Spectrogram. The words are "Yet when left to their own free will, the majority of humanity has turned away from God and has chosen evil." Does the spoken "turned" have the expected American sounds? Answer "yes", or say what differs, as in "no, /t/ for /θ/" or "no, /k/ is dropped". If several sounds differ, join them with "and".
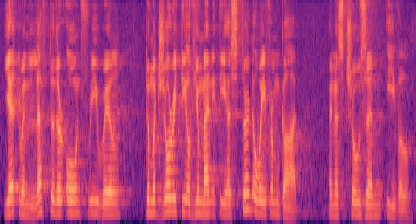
yes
